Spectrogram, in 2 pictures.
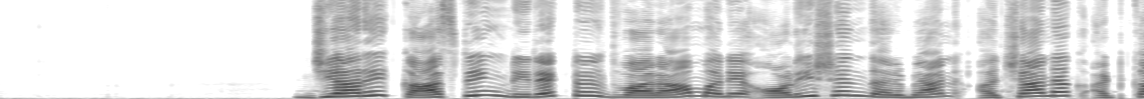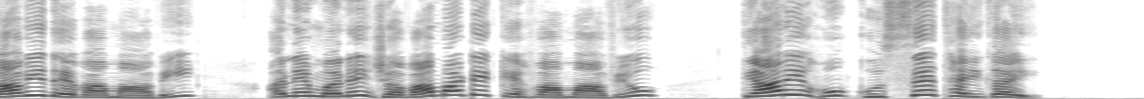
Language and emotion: Gujarati, angry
